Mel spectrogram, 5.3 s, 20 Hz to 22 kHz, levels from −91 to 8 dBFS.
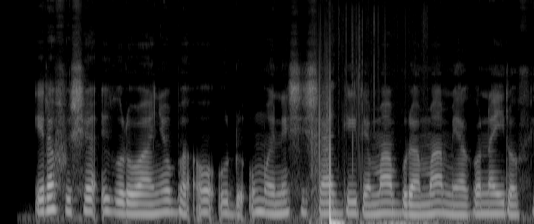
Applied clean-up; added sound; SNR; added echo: none; Crackle; 0 dB; none.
